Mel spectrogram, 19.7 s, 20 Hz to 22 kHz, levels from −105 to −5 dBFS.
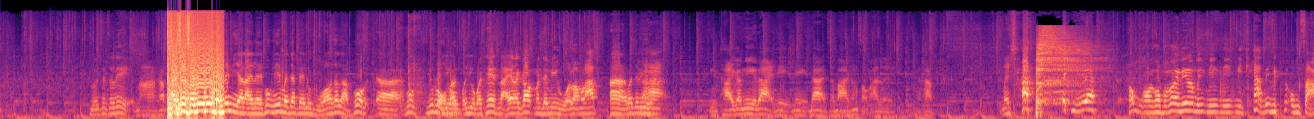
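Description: The audio has one nasty stretch, from about 2.51 to 3.36 s, where it turns into a flat-topped, almost square wave sitting at an almost fixed, high level. It's brutally loud and harsh, and low-level background comes up as loud as the main sound, though you can still track its pitch. That's the signature of float read as integer, likely from 32-bit float samples being read back as 32-bit integers, so the sign and exponent bits end up setting the level.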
